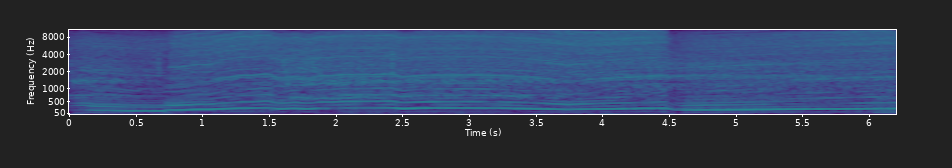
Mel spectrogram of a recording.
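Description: A car engine in Gran Turismo 2 drones steadily while the car slides sideways through a corner, its pitch sagging and climbing, with a few gear-change dips and no talking.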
